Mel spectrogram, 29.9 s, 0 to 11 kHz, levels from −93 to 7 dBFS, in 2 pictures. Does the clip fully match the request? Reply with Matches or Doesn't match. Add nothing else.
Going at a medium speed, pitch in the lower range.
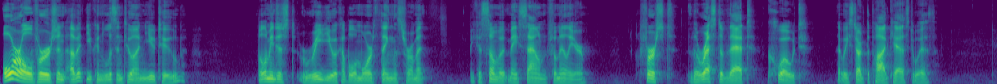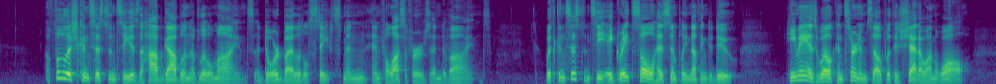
Matches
